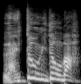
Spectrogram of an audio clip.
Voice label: battle, zh-hant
